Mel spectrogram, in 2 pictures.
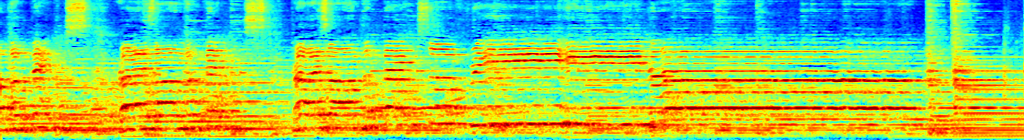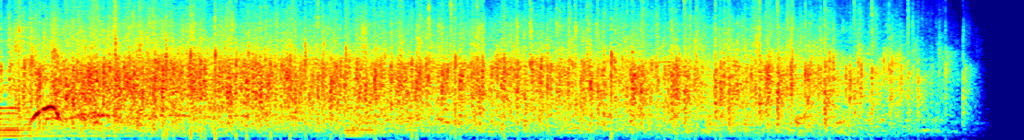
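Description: A woman sings the closing line of a folk song over her strummed acoustic guitar, holding a long final note and ending on a last strum about halfway through. The audience then applauds until the sound fades out at the very end.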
